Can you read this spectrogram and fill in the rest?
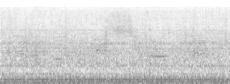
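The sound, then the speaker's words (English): A heavy truck engine pulling two trailers drones steadily and loudly under strain, its deep low rumble holding constant as it labors up a massive hill, continuous throughout. “Well, I don't think we all can hear it because of the engine.”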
